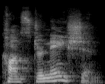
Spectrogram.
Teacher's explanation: The stress in that word is nay.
